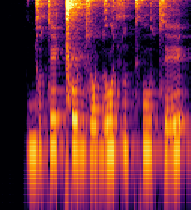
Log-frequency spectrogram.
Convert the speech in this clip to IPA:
ɟuteǁo d͡zodoçu cʰut͡se

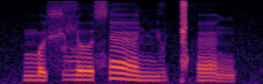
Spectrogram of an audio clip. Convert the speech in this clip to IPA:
mœʃɮəːsɛ̃ː nʲoǁʰɛ̃ŋ

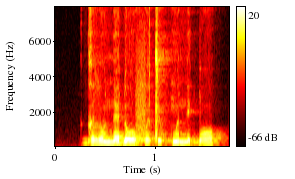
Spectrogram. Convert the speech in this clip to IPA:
ɡə˦˨ lo˦nɛ˦ɗoː˦ fə˨tɨ˨ kʷã˧ne˨ɡ͡bɔ˦

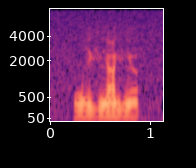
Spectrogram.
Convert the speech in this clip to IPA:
wivʲãvʲə̃

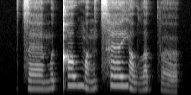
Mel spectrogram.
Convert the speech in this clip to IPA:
t͡sɛː˨mɵ˧t̚kʰɐ˥wmɐ˨˥ŋ t͡sʰɛː˥jɐ˨wlɐ˧t̚fœː˨˩

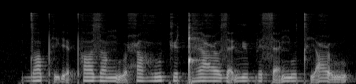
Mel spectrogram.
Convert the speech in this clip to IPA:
dɒ pʰḭɾʲæ̰pʰɒzɒ ŋṵħɒ ɦukʲɒ ɡ͡ǃæʕo zæ̰lʲube sæ̰ ŋutʰḭ ʕṵ

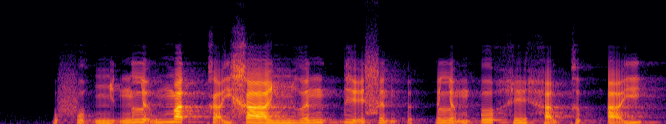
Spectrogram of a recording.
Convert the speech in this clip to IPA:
fo̰˧˨w ɲə̰˧˥n lə̰˧˥w ma˦˥t̚ ka̰˧˥jxaː˧ɲu˨˦ə̯nə˦˥t̚ ɣḛ˧˥sə̰˧˨nʔ | lə̰˧˥mʔo˨˦ he̤˨˩ha̰˧˨wkə˦˥p̚ʔa̰˧˥j

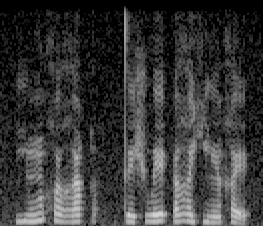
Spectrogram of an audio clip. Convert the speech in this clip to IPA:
jũχɵʁɐq | t̪ɛʃwɛ ʔɐʁ ɛçjẽχɛ

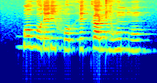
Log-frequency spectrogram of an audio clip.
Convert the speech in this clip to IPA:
ɡ͡bɔ˦wo˧ ɾe˦ɾi˦˨fo˧ he˦ka˦ɡi˧wũ˦ bũ˧

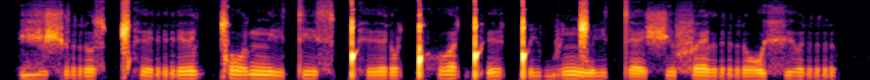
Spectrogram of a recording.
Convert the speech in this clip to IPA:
vʲɛ˦ʃro˧sǁʰɪː˧ rɪː˦lǀoː˦lniː˧ ti˦sǃʰɪː˦ ɾʊ˧ǃʰʊ˦ɐ̯ǃʼɪː˧ ǃi˨bɪ˦ŋ͡ǁiː˨ tɛ˨ʃɪ˦fɛ˦l roː˧ xʲʊ˦r

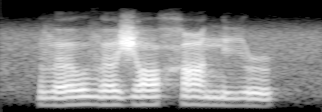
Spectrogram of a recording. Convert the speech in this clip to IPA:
ðɜ˨˦o̯ðɜ˧ʒ ɒ˦ xɑ˦ni˨ɹ

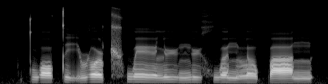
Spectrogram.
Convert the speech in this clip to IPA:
t̪wɔ˨˦t̪ḭ˨˩ɻɤ˦ ʈ͡ʂʰwe˥˨ɪ̯ly˥˨n̪y˥˨ xwə˥˨nlɤ˥˨pa˦n

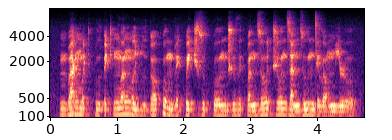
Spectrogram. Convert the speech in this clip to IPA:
mbaŋ͡mɔt͡ʃk͡puɗʌt͡ʃ ŋ͡mʌŋɔʎu ɗɔk͡pombɛ k͡pɘt͡ʃzu k͡pond͡ʒuðɘk͡pʌ nzo t͡ʃonza nzundɘlɔ miɹo

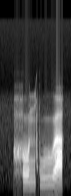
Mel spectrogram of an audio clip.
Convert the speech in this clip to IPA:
ho˧nkwu˥˩a̯

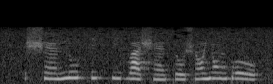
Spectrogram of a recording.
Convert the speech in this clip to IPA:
ʃɛ̃˧ nu˦hi˦ k͡pi˦ba˦˨ʃɛ̃˨ to˨ʃɔ̃˨˦jɔ̃˦ɡ͡bo˦˨

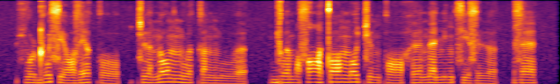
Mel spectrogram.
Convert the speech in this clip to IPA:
çuː˨ɖuː˦sʲɔː˨ze˦ə̯ ko˨ | cɨ˨ə̯noː˦ŋn̪u˨ə̯kɐ˨ŋ muː˨ə̯ | ɟu˨ə̯mɘ˨sˤeː˦˨t̪ɔː˦ŋ oː˦cɨ˨ŋkɔː˨ hɘː˦nɛ˦nʲɘ˦ŋ sʲɨ˦˨zɨ˦˨ə̯ | zɛ˦

